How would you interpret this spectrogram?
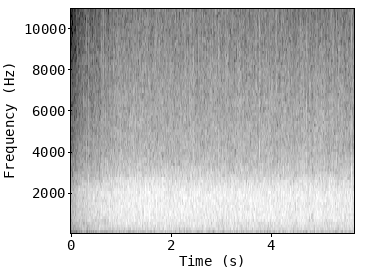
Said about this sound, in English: And this got one of the more rousing applauses of the day.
